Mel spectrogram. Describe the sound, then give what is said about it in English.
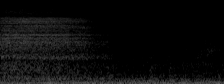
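Deep breathing in and out during a guided breathing exercise: a soft, airy breath hiss lasting about a second, then near quiet, faint overall with no talk. “Inhale and exhale.”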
